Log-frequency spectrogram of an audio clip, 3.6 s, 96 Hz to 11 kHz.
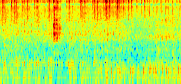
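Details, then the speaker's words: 4G63 compound-turbo engine in 1991 Fox body Mustang, first start, 4-inch exhaust with no muffler, small exhaust leak at top: steady, even, subdued low burble at idle; engine healthy, oil pressure over 100 when cold. "But as you can hear, like, this is as loud as it is. It's really not that bad. For a 4-inch exhaust and no muffler, it's not bad."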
